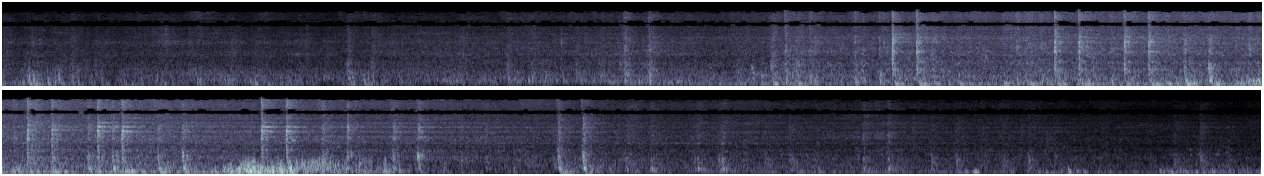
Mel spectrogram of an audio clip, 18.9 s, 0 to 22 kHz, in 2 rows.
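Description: JR 115 series electric multiple unit passing, its wheels clicking over the rail joints in quick rhythmic groups. It grows louder as it approaches, is loudest about eleven seconds in as it goes by, then fades as it pulls away.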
